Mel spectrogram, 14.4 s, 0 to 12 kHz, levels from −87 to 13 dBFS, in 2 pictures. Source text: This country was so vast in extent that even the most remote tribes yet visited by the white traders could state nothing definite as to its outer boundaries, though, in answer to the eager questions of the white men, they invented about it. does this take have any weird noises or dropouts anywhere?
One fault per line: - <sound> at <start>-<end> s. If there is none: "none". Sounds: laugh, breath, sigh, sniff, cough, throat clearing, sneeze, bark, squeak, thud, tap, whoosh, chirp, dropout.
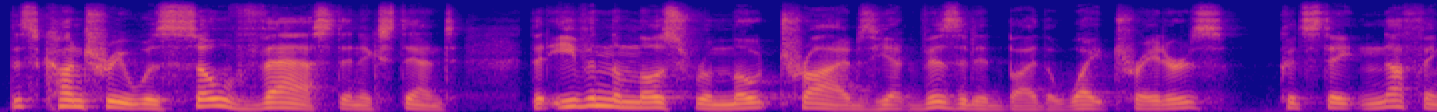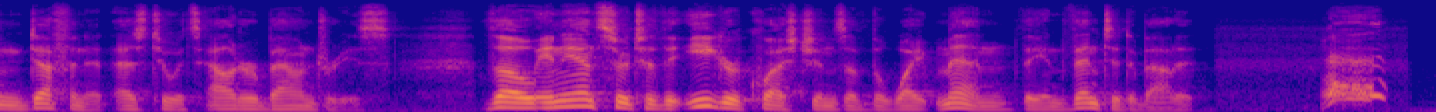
- bark at 13.8-14.1 s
